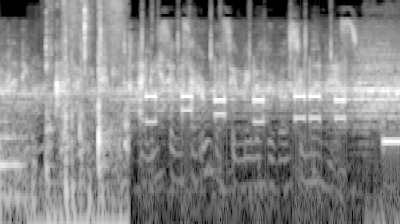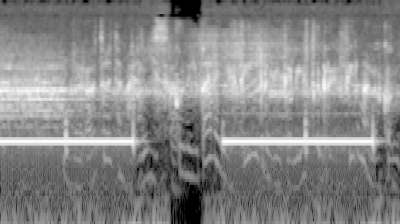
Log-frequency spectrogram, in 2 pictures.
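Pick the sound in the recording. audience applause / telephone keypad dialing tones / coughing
telephone keypad dialing tones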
